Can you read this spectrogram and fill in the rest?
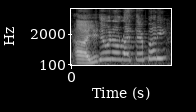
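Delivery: very high put-on voice; concerned buddy impression. Character checking on crying cop, high mock-concerned voice.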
